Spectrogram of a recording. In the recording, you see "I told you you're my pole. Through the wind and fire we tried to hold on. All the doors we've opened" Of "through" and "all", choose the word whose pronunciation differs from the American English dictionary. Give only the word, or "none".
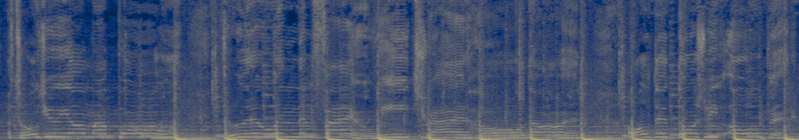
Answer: none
